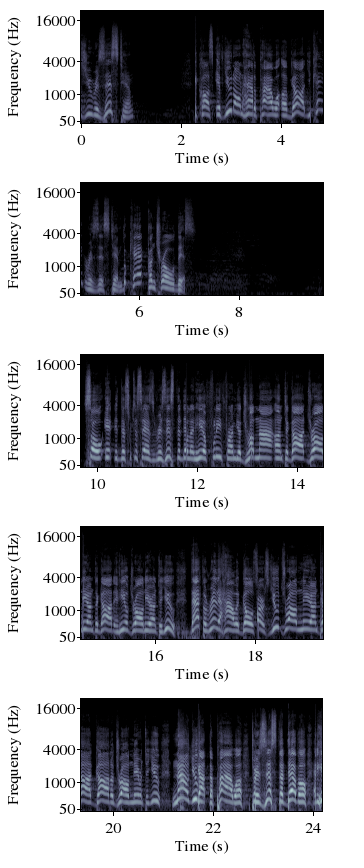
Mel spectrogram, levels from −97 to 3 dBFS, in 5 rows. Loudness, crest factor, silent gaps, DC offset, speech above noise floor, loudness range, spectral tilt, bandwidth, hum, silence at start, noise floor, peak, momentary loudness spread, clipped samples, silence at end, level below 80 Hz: -38 LUFS; 24 dB; none; under 0.1%; 51 dB; 12 LU; -4 dB/octave; 15.5 kHz; none; 0 s; -89 dBFS; -16 dBFS; 16 LU; under 0.1%; 0 s; -68 dBFS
